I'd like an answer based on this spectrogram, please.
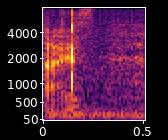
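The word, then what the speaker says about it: IZ*ONE: and then we have eyes i z which is pronounced eyes then i have also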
